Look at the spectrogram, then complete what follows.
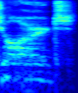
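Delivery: called out in a stage whisper. Calling out for george in a cave: whispering a name. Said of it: "I'll sort of whisper out".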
